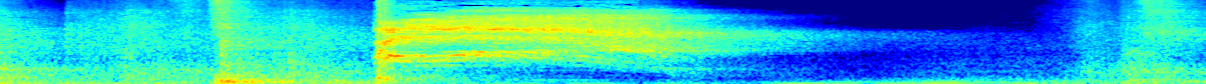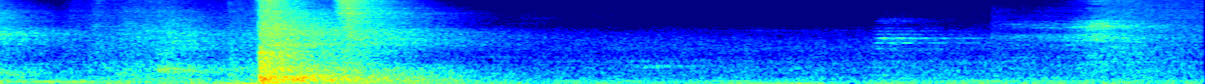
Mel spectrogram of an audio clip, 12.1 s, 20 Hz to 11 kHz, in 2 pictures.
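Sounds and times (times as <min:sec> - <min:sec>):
kiai shout echoing: 0:01.8 - 0:04.2.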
